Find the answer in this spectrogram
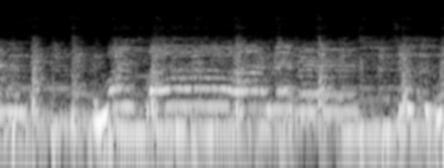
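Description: Live gospel song: women's voices singing long held notes through microphones, over electric keyboard and a regular beat.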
